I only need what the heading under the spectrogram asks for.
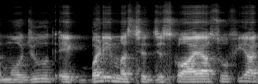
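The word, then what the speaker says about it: Hagia Sophia: एक बड़ी मस्जिद जिसको आया सूफिया के नाम से आप जानते हैं अगर आप इसको अंग्रेजी में देखेंगे तो यह आयल दाल सोफिया के नाम से आप पढेंगे जी साइलेंट रहता है आया सूफिया के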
